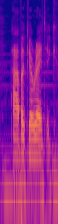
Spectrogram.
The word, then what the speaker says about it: Abergaredig: So we'll go with Aber Ceredig, which becomes, accounting for Welsh mutation of the hard C sound, Abergaredig.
